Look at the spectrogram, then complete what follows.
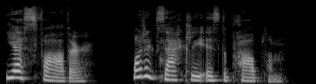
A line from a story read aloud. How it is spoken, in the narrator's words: she asked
